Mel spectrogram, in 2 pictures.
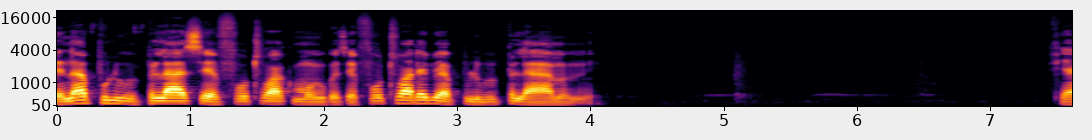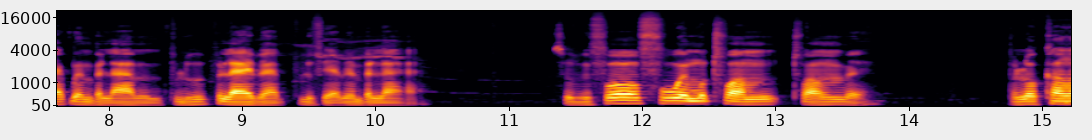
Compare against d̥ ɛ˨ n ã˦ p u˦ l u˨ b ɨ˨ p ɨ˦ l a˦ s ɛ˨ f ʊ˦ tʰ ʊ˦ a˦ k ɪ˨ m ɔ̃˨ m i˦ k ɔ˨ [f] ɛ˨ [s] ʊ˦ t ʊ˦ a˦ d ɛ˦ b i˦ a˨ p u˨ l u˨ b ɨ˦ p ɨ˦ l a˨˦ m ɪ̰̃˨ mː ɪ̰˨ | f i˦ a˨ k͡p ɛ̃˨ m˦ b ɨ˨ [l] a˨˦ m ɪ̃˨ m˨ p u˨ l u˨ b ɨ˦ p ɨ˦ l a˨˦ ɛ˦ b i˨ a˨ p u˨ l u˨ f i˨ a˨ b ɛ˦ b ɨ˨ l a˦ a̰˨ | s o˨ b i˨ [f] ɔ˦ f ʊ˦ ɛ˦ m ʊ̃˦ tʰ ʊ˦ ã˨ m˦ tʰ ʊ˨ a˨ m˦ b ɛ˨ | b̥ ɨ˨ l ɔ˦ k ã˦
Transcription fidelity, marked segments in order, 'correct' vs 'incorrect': incorrect, incorrect, correct, correct

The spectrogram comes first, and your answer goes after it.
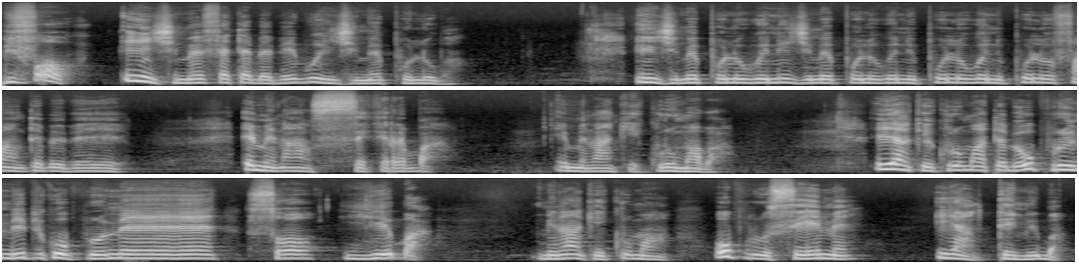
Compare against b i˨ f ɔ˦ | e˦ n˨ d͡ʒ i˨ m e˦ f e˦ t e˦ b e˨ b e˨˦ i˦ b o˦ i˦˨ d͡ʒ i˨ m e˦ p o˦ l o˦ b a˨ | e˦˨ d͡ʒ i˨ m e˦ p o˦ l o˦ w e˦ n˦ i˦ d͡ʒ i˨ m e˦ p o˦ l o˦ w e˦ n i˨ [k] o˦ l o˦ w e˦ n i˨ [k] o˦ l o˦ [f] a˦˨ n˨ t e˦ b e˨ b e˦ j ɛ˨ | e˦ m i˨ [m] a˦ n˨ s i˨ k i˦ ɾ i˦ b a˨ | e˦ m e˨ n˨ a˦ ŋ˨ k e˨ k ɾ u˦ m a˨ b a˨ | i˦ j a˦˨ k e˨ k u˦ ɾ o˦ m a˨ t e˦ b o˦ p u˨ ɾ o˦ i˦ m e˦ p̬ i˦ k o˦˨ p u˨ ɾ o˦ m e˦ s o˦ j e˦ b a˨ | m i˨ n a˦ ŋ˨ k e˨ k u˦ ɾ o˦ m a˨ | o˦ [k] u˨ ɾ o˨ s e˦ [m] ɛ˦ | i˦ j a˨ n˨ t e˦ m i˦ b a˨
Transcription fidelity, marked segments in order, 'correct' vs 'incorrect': incorrect, incorrect, correct, incorrect, incorrect, correct

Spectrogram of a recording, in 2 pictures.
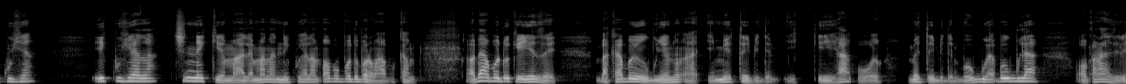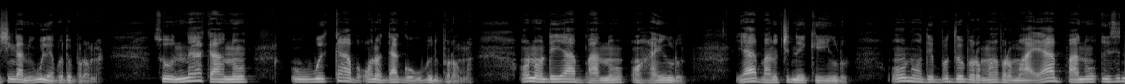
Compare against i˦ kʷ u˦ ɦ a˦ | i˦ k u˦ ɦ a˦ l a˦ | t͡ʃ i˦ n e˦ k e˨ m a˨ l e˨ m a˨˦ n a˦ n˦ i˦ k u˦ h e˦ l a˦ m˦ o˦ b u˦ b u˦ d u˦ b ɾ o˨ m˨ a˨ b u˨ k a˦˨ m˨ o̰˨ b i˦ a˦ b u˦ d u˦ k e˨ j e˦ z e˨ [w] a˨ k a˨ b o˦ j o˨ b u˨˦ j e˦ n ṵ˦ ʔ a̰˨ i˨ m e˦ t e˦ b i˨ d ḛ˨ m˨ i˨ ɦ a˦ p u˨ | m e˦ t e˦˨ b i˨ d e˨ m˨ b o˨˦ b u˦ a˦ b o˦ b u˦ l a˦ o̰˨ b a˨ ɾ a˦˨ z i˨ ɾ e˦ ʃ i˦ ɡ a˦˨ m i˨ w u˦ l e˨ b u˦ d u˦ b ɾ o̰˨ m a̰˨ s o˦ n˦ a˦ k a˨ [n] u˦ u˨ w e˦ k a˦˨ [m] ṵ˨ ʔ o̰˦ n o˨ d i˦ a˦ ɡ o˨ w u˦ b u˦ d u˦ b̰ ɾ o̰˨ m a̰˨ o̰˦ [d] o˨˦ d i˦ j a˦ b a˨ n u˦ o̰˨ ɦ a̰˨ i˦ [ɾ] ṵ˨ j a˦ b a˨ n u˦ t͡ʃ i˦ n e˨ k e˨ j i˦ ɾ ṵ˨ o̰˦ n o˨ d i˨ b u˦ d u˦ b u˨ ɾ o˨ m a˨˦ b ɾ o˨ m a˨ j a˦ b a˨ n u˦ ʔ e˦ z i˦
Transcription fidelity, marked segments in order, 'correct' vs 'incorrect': incorrect, correct, incorrect, incorrect, correct

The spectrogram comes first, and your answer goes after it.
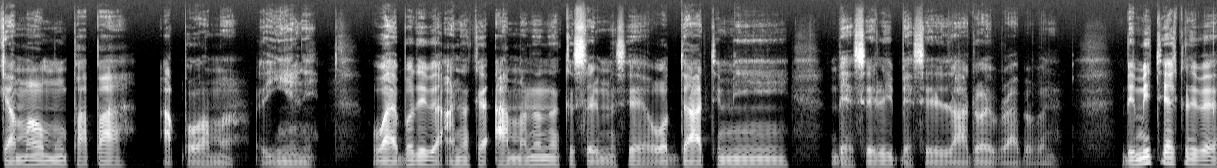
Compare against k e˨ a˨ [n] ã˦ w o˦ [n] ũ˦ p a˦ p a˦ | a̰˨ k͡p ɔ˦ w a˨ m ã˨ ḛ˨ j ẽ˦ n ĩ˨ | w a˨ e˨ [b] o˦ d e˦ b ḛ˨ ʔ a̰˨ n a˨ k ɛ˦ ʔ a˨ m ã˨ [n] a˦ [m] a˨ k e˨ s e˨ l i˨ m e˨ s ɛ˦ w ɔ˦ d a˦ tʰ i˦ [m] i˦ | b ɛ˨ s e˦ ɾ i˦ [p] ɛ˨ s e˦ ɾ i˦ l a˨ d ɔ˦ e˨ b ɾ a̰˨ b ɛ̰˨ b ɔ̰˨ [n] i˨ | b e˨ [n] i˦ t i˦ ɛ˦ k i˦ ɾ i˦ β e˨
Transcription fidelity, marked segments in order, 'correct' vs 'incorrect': incorrect, incorrect, correct, correct, incorrect, correct, incorrect, correct, incorrect

